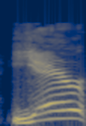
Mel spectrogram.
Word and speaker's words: Jair: Jair Bolsonaro, I think you pronounce the J as a Y, says no matter what, he is not getting the vaccine.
